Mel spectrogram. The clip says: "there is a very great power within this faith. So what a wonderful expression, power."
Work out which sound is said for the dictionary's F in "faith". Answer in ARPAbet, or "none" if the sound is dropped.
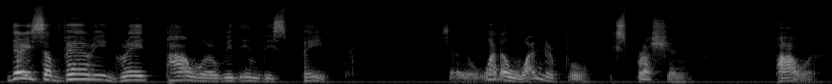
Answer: P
